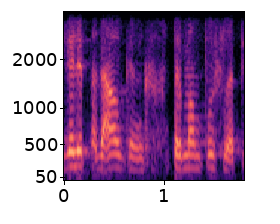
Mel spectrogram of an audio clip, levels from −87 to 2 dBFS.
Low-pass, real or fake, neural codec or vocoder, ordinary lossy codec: 3.6 kHz; real; none; Opus, 24 kbps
